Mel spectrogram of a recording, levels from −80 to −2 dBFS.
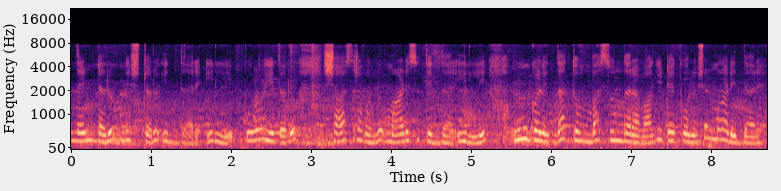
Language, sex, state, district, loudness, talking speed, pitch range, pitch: Kannada, female, Karnataka, Shimoga, -15 LUFS, 90 wpm, 205-255 Hz, 235 Hz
